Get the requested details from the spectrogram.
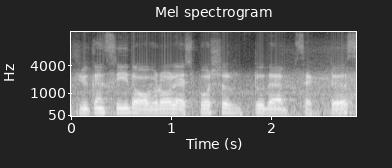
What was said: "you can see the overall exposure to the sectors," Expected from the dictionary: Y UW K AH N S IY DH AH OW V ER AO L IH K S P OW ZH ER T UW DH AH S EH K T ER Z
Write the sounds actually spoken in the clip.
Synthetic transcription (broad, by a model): Y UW K AH N S IY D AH OW V ER AO L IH K S P OW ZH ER T UW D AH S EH K T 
